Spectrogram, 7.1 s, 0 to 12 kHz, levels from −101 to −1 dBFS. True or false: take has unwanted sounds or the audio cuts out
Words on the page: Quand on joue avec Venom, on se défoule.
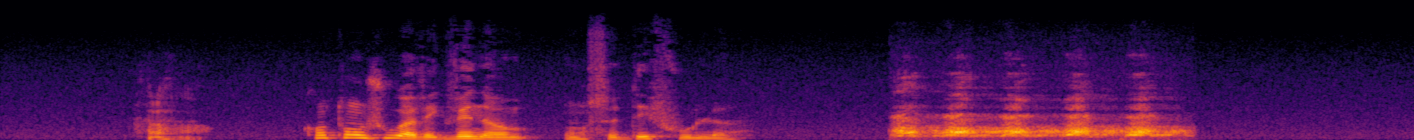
true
